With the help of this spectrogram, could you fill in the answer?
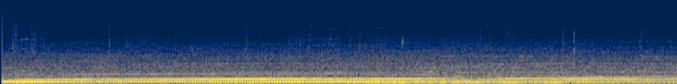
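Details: Toyota FJ Cruiser driving: loud low humming/groaning drone, steady with road speed, from a bad front passenger-side wheel bearing, worn faster by long-used wheel spacers; both front bearings replaced as a pair and spacers removed.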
